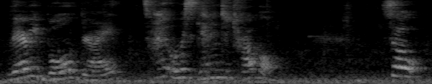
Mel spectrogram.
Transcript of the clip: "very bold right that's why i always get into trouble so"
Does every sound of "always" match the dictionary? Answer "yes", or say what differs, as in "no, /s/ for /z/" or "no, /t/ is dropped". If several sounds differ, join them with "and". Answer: yes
